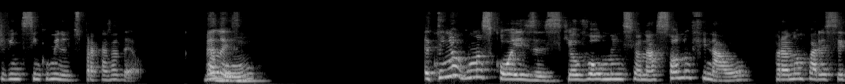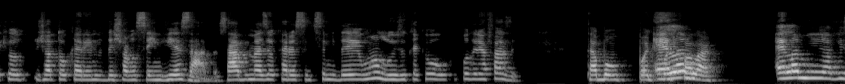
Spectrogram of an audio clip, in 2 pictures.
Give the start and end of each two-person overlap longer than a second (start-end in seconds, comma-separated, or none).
none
